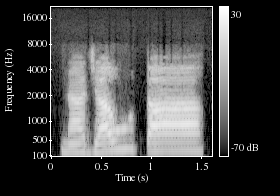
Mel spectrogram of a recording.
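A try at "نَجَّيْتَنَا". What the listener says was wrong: اچھا لمبا نہیں ہونے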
